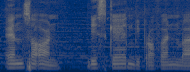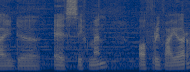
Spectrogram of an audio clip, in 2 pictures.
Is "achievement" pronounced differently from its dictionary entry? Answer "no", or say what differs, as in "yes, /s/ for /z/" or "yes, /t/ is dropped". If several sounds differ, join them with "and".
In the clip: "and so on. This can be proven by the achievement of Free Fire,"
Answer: yes, /s/ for /tʃ/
